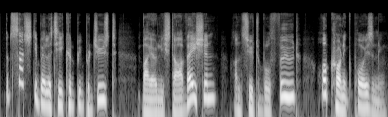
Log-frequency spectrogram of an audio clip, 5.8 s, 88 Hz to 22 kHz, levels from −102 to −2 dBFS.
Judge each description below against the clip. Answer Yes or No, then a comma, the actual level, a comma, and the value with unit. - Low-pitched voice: No, medium, 150 Hz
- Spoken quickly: No, average, 145 wpm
